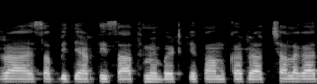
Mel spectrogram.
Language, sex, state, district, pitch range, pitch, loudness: Hindi, male, Bihar, Saharsa, 125-130 Hz, 130 Hz, -17 LUFS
